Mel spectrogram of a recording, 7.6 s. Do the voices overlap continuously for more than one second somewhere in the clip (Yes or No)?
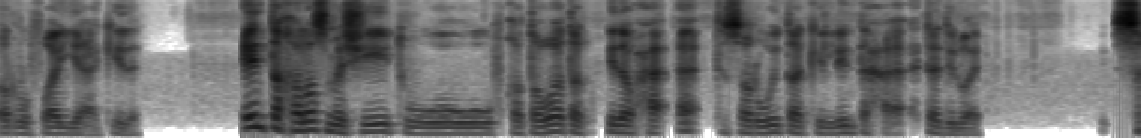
No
